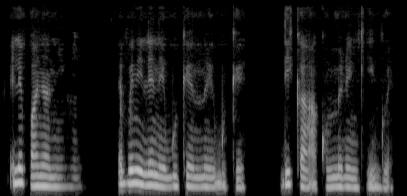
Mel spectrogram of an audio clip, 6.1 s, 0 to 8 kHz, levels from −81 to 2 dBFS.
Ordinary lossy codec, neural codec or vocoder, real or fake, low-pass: none; none; real; 7.2 kHz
